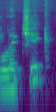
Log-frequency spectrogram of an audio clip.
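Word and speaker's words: Ledaig: the year they make the pated version of called le chig leig as it's spelled l chig and um yeah six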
